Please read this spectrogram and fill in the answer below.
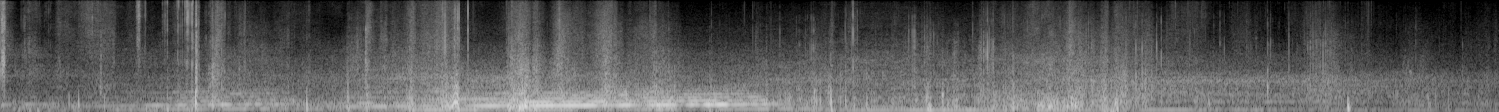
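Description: Footsteps and knocks of a glass entrance door being pushed through, over a steady low motor hum that grows louder a few seconds in and fades after about eight seconds.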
